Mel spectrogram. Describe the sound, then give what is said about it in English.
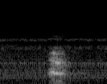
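A dog lets out one short bark, moderately loud, rising briefly above a steady low background hiss. “Cool, dogs are welcome here, as far as I know.”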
